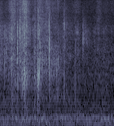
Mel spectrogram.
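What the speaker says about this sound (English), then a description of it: "What I'm going to do with the second sheet of paper is crumple it up into a ball." A sheet of paper is crumpled up into a ball by hand, giving a close, crackly rustle with several sharp crinkles that fade toward the end.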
